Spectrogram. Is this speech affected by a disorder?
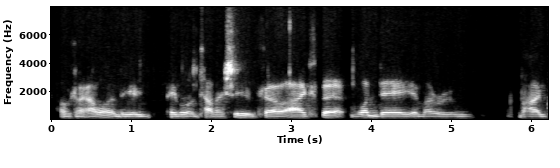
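Yes: cleft lip and palate; congenital.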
